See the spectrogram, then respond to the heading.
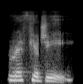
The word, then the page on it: refugee: Indian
